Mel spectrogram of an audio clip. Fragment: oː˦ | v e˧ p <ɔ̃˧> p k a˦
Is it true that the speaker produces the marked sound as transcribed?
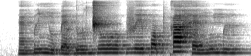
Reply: no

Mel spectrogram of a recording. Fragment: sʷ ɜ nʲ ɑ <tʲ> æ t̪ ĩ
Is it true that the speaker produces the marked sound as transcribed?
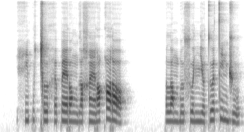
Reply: no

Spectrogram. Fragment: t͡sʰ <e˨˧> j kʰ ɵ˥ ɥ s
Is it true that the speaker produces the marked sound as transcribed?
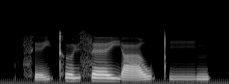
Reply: no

